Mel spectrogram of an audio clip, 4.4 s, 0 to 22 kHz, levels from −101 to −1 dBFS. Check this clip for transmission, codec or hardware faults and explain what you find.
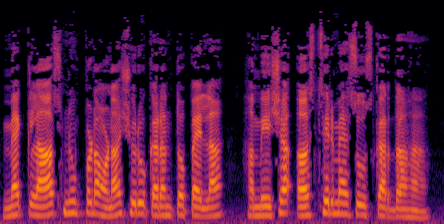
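Two codec faults are present: MP3 compression damage throughout, and three pre-echoes on sharp attacks.

MP3 compression is the likely cause of the damage that runs through the whole clip. An encoder short of bits discards weak frequency lines and caps the treble, here with nothing above 17.5 kHz, and the amount of damage points to a low rate around 48 kbps. The result is plainly audible: the speech takes on a watery, swirling texture as detail flickers in and out between frames, sibilants turn metallic, and onsets lose their crispness.

Pre-echo occurs at 0.85 s, after "ਮੈਂ ਕਲਾਸ ਨੂੰ"; at 1.90 s, after "ਪੜ੍ਹਾਉਣਾ ਸ਼ੁਰੂ ਕਰਨ ਤੋਂ"; and at 3.76 s, after "ਹਮੇਸ਼ਾਂ ਅਸਥਿਰ". In each case a sudden attack lands late in a transform block. The coding noise, scaled for that loud moment, is spread across the whole block and leaks into the near-silence just before the attack. 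That leak is heard as a short hiss ahead of the onset, lasting about 15, 14 and 11 ms respectively, and the attack itself sounds softened.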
